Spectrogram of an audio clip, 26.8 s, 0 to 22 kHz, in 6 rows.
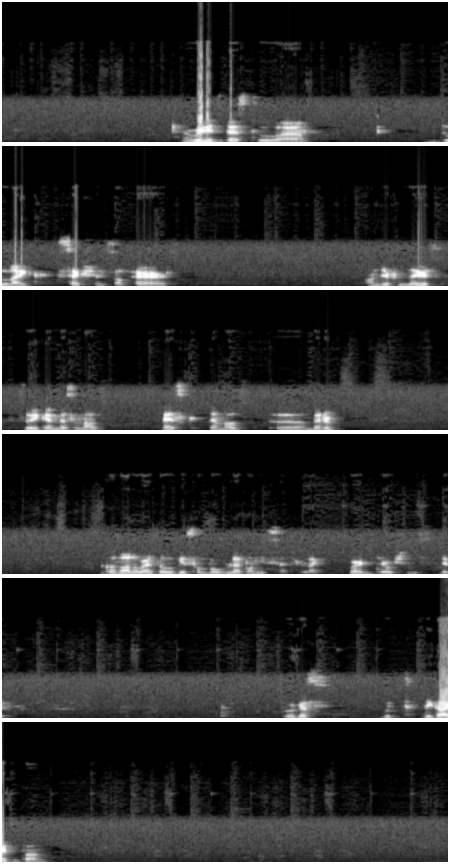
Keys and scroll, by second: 25.7 Down, 26.1 Right, 26.6 Down.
